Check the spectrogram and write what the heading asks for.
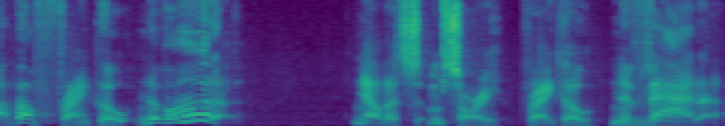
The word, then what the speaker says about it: Nevada: I got a lot of criticism from Nevadans this week that I should pronounce it like I'm from Philadelphia, which I am. It would be Nevada, you know, if you're 10 from 10th and South or from 3rd and Arch.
